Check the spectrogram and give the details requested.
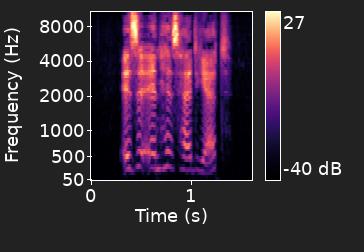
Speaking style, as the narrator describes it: inquired Patsy, anxiously

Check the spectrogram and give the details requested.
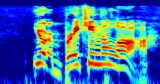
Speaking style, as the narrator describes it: shouted

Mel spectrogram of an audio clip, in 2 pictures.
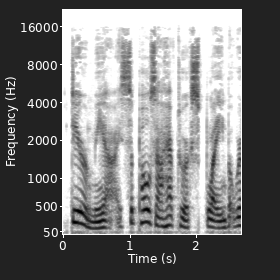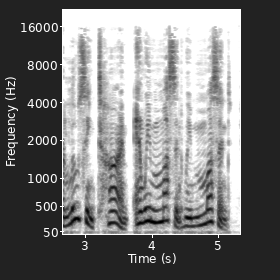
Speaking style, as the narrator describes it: cried feverishly

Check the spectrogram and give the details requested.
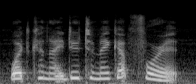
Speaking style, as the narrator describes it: I sobbed

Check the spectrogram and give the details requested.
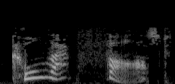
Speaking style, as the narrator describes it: Jennings scoffed

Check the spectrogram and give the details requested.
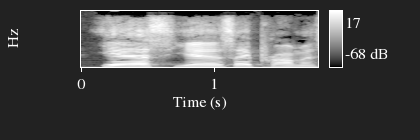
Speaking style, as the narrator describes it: said Jude impatiently

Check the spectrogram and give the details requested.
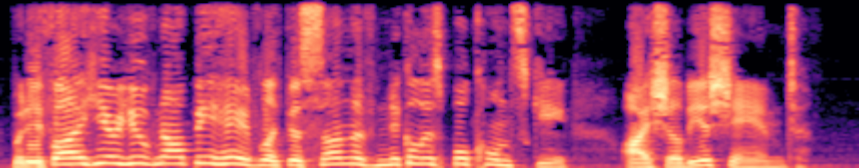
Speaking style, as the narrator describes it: in a querulous voice, suddenly shrieked

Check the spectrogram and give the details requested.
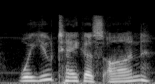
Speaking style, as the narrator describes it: cried Peter, hurrying with his companions as fast as he could

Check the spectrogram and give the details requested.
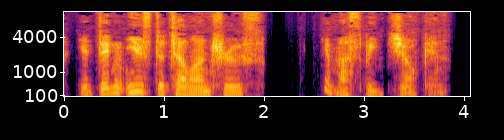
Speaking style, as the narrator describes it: replied gravely

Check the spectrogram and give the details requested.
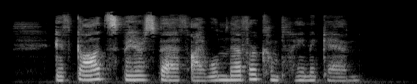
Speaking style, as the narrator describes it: whispered Meg earnestly

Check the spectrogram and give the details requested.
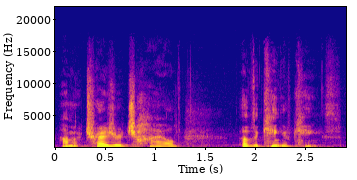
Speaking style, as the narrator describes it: she was so weak, she would just, with her eyes closed, she would just whisper

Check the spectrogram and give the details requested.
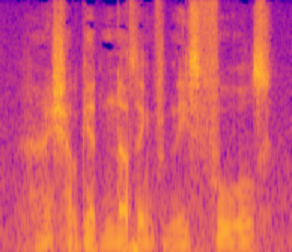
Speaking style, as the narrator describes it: he muttered

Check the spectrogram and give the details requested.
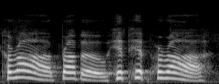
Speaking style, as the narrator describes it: cried Michel

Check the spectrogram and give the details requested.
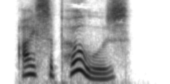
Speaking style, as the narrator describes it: he said slowly

